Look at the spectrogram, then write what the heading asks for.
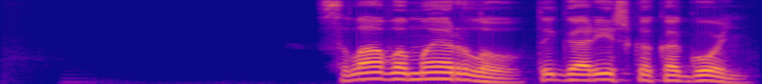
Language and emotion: Russian, neutral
